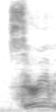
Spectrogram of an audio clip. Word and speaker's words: cerium: Cerium is pronounced a bit like cereal.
